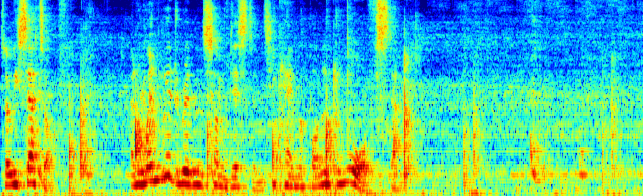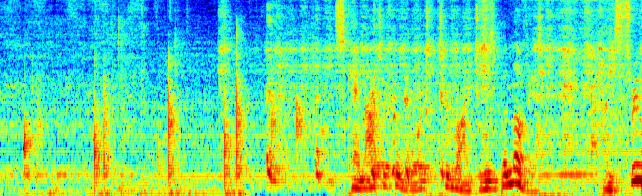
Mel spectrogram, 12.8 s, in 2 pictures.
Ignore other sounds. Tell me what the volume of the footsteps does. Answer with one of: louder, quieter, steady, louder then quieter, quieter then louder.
quieter then louder.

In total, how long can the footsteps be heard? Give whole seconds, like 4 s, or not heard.
9 s.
